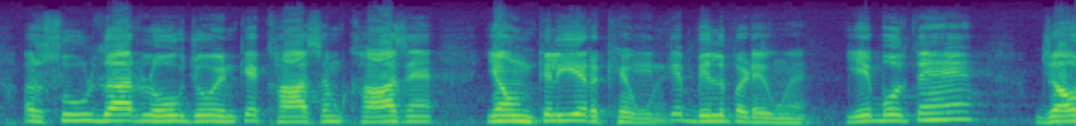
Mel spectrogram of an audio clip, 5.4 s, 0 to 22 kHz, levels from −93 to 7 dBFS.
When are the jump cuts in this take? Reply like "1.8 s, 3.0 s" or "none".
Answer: 3.4 s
